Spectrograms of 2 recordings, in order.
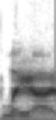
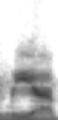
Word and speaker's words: Leah: audience well um um my name is pronounced Leia it's very common common common for people to say Leah but um it's pronounced Leia and um I guess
